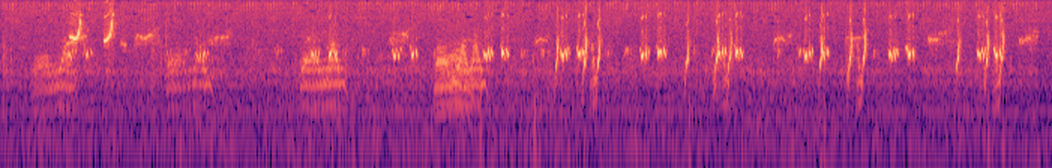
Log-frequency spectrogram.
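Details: Common quail giving quick, clipped high notes in short repeated bursts after a few harsher, rasping calls, from a very old cassette with tape hiss, used as a lure played overnight until morning to attract quail; Common quail.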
